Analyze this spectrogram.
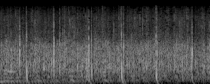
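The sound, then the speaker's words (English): An audience claps steadily for about two seconds, a dense, even patter of many hands with a few sharper claps standing out, moderately loud. “Doesn't that make you want to clap?”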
